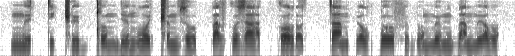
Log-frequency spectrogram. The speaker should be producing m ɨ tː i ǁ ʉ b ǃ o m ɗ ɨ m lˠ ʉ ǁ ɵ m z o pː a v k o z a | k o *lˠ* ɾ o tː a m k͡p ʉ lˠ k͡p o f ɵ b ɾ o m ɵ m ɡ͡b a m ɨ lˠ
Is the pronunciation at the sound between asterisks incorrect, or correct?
correct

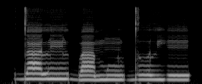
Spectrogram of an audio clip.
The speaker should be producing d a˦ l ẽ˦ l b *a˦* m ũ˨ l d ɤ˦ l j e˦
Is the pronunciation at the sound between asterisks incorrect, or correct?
incorrect: a˨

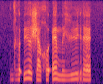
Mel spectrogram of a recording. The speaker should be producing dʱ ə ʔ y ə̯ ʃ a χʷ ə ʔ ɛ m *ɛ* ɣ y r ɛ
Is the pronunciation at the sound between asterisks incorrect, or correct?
incorrect: e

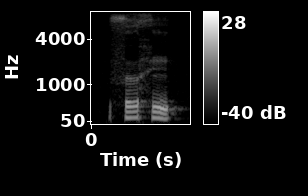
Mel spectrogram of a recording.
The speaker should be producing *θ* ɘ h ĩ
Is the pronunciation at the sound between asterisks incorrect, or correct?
correct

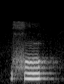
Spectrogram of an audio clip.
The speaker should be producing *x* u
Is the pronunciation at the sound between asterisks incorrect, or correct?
correct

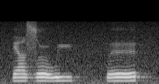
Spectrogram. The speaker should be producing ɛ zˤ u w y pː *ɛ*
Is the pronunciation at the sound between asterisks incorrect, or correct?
incorrect: ə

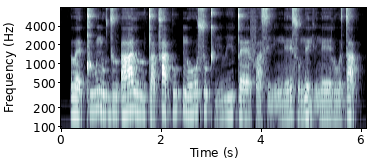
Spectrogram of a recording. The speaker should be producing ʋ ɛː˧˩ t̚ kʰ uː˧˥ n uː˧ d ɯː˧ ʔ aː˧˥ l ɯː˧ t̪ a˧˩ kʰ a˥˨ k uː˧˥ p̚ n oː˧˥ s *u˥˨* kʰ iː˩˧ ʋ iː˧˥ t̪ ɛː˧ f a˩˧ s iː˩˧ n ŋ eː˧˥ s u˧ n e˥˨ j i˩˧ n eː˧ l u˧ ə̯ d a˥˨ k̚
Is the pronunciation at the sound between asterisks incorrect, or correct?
correct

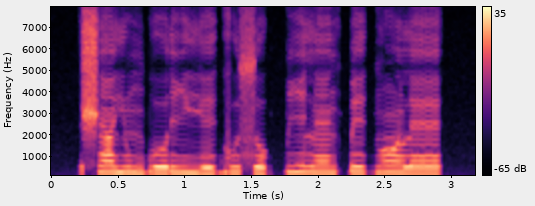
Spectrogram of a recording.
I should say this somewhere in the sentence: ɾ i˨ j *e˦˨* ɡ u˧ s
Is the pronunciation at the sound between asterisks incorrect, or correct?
incorrect: e˨˦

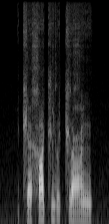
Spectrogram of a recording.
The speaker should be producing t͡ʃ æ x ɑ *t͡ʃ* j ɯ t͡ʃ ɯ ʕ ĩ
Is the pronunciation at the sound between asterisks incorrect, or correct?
correct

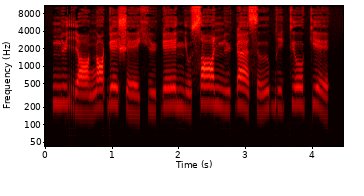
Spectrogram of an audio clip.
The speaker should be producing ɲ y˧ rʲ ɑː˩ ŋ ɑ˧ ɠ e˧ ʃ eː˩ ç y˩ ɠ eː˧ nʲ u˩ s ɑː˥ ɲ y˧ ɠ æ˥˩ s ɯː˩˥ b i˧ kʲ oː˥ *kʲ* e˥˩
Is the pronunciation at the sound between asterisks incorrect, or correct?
correct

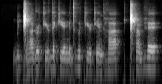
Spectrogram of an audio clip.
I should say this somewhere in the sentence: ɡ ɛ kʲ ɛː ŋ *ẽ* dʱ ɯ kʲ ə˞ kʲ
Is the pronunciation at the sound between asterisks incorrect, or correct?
incorrect: e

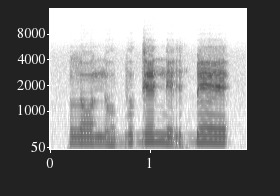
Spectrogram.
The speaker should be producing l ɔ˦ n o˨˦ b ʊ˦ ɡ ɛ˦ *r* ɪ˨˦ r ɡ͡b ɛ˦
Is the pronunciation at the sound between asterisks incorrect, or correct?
incorrect: n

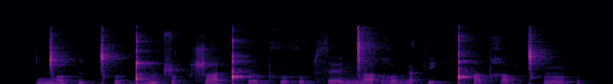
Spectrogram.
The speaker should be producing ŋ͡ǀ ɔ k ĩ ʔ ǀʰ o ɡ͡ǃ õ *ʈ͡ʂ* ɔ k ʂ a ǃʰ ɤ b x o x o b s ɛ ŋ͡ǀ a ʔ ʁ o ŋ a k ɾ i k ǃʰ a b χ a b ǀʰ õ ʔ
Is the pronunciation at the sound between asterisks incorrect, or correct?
correct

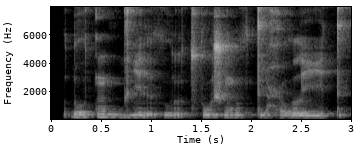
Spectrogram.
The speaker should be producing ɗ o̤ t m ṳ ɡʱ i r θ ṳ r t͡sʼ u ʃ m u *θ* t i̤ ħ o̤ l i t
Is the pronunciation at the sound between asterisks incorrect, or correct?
correct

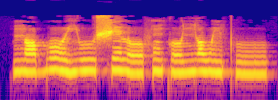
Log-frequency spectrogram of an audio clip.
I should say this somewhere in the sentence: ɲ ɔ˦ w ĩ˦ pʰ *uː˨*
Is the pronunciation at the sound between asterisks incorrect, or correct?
incorrect: uː˦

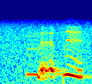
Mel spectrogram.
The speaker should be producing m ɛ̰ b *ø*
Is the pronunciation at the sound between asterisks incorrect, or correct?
incorrect: e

